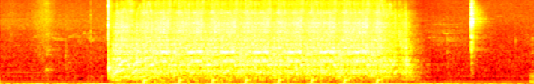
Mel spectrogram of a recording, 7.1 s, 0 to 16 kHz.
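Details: 1962 Austin Healey Sprite MkII engine after 10+ years in storage, compression test cylinder 2 (125 psi): starter spins briskly with even compression pulses about four per second, then stops. Normal compression cranking.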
